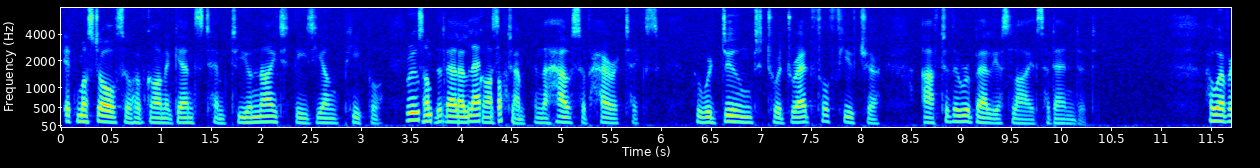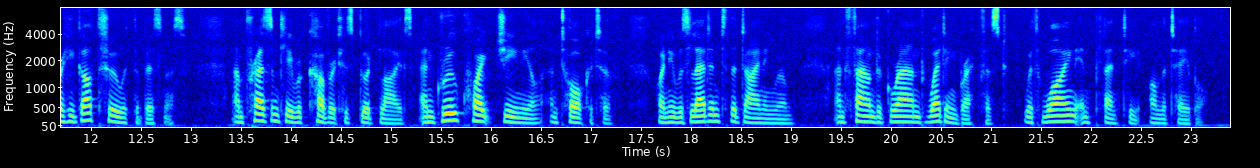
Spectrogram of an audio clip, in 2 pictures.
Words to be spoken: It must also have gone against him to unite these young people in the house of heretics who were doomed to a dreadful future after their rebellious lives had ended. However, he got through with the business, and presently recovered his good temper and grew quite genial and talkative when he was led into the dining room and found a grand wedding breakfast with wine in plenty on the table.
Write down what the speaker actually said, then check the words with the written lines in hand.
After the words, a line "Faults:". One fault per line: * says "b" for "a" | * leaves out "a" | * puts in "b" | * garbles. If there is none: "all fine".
It must also have gone against him to unite these young people [garbled] in the house of heretics who were doomed to a dreadful future after their rebellious lives had ended. However, he got through with the business, and presently recovered his good lives and grew quite genial and talkative when he was led into the dining room and found a grand wedding breakfast with wine in plenty on the table.
Faults:
* garbles
* says "lives" for "temper"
